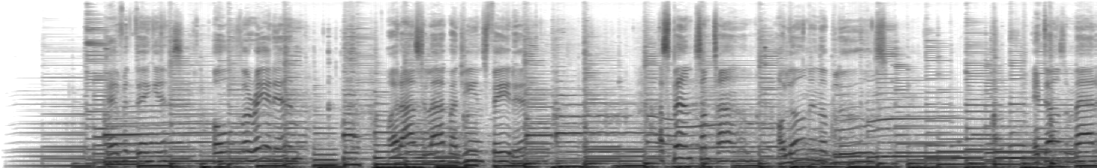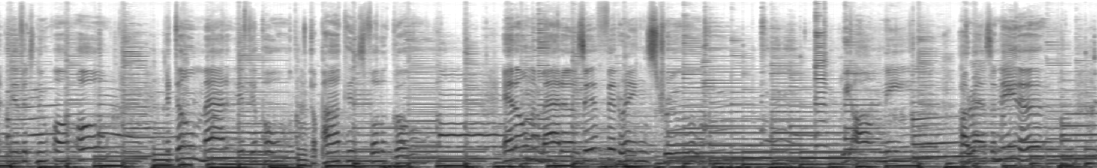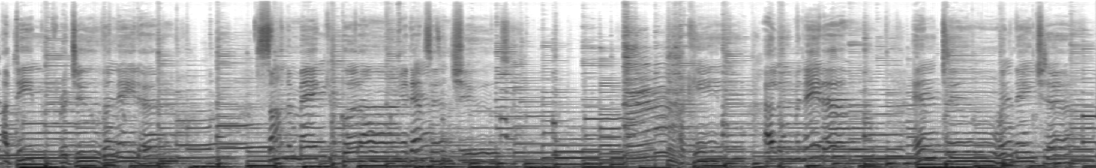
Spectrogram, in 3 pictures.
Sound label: Resonator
